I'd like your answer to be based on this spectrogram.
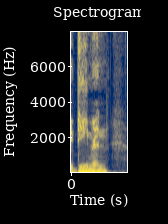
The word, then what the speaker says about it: Demon: When we say demon, that's from De Montfort University. Dem on FM is how we like to pronounce it.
